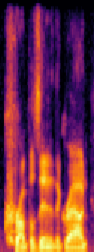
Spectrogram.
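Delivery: ordinary delivery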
